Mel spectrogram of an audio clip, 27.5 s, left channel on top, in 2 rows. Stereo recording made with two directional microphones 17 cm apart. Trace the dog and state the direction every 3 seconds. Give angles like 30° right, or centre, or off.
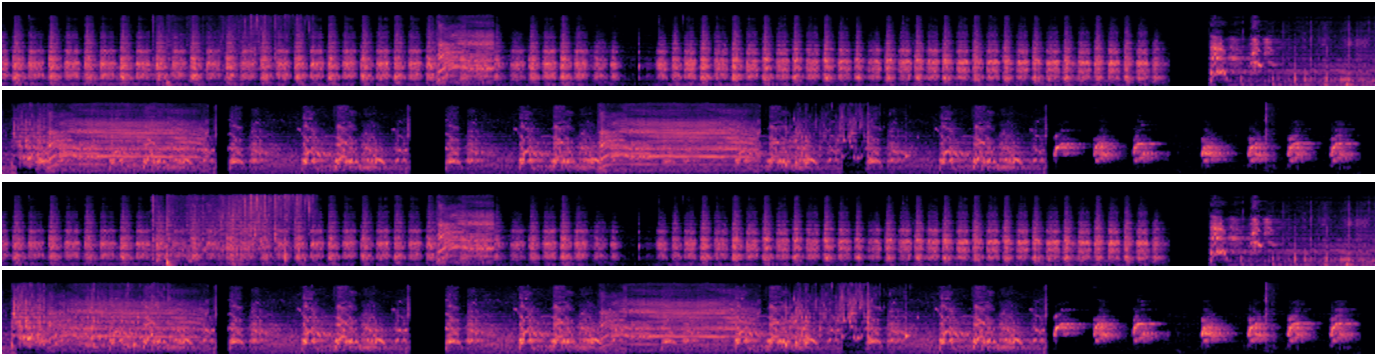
30° left, 30° left, 30° left, 20° left, centre, 20° right, 40° right, 40° right, 40° right.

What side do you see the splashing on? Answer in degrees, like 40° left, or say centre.
60° right.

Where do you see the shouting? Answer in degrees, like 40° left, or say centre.
20° left.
